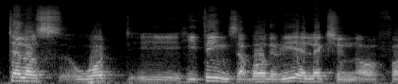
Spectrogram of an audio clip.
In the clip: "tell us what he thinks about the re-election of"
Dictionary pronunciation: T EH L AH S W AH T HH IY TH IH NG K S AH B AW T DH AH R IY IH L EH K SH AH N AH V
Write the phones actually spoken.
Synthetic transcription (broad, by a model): T EH L AH S W AH T HH IY TH IH NG K S AH B AW T DH AH R IY IH L EH K SH AH N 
